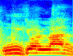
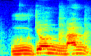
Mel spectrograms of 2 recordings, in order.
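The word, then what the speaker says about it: 의견란: 원래는 의결란 이렇게 해야 돼. 그런데 아닙니다. 왜? 둘 다 뭐니까? 한자어기 때문에. 둘 다 한자어예요. 얘도 한자어. 얘도 한자어야. 그럼 실제로 발음할 때 어떻게 해야 돼? 우견난 이렇게 해야 돼요.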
